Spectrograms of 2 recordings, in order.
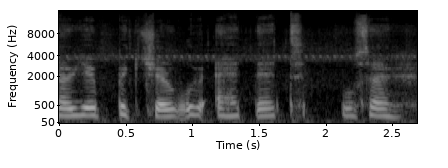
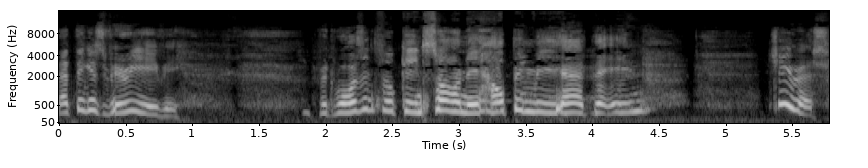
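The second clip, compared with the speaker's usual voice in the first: very loud, winded and out of breath; 6 semitones higher, 15 dB louder than usual. Just after carrying a very heavy plant with help, speaking out of breath. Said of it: "I'm still out of breath".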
